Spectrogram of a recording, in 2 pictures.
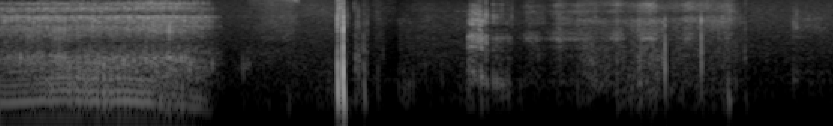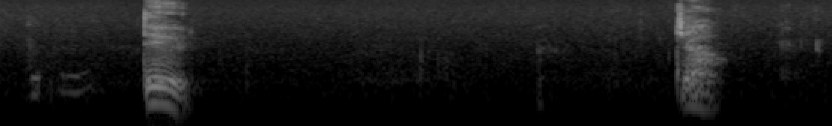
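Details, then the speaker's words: A brother snoring during sleep: a loud snoring snort, then quiet breathing with scattered brief snorts and noises; he denies snoring. "what dude you're snoring no I'm not yeah you are true dude for real you are like for real for real do you want to hear yourself no"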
